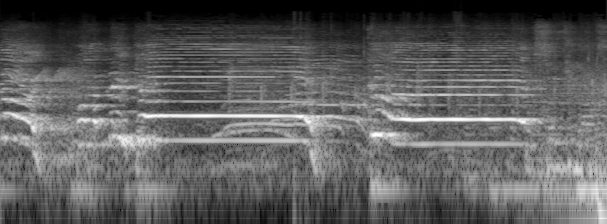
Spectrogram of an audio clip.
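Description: A ring announcer's amplified voice over the hall PA, drawing words out into two long held calls that fall away at the end, with crowd noise underneath.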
